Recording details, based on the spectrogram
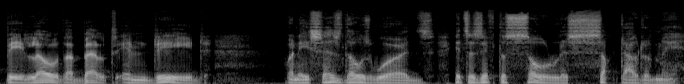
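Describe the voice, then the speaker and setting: A man narrating a radio drama in the first person, measured and brooding. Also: a bass voice, lively intonation, a bit bright.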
